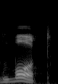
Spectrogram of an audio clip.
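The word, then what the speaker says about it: Boot: বোট বোট মানে নৌকা এটার উচ্চারণ হবে লং বোট ও এর মত উচ্চারণ বোট আবার পরেরটাই দেখি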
